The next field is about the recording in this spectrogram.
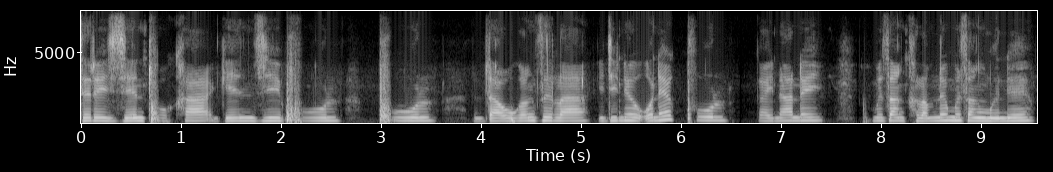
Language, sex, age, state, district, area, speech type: Bodo, female, 45-60, Assam, Baksa, rural, spontaneous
